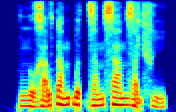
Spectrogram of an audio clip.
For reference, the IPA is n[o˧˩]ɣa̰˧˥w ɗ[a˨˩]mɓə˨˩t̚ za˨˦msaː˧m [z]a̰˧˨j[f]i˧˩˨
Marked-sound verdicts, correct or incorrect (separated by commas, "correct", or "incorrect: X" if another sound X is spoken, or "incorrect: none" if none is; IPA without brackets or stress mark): correct, incorrect: a˨˦, correct, correct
